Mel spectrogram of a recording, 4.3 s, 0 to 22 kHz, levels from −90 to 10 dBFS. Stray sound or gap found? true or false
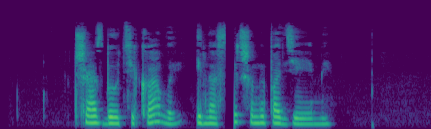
true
